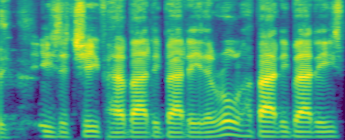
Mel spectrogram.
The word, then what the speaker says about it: Chabad: Habad. Oh, Kabad. Havad spelled with a C. Chabad.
